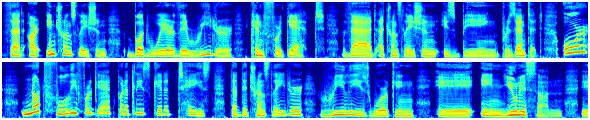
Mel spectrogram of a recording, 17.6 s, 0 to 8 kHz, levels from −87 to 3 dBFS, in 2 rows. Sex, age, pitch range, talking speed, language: male, 60-79, 135-185 Hz, 120 wpm, English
